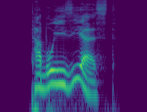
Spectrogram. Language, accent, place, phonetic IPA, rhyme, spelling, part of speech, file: German, Germany, Berlin, [tabuiˈziːɐ̯st], -iːɐ̯st, tabuisierst, verb, De-tabuisierst.ogg
- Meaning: second-person singular present of tabuisieren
